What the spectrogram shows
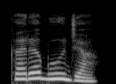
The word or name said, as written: ಖರಬುಜ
